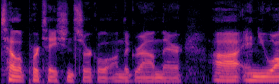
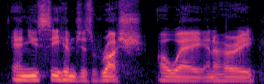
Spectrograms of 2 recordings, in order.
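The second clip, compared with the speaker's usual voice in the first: ordinary delivery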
